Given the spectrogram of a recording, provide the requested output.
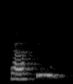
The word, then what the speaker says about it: chassis: Physical capabilities afforded by mechanical chases are around the same chassis? Might be cases. I'm gonna look it up to see how to pronounce it.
